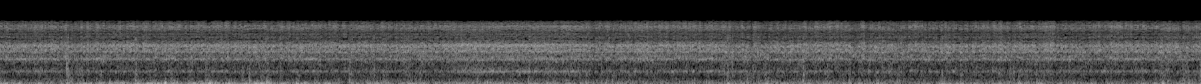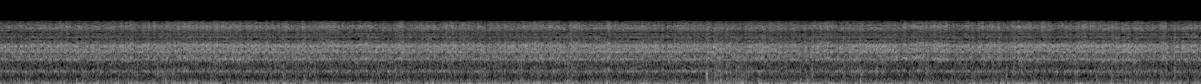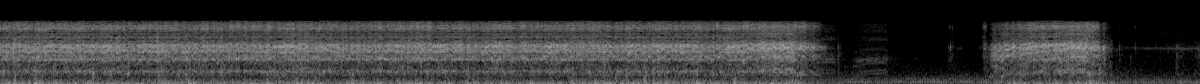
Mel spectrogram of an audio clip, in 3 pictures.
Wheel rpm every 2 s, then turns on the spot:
160, 160, 160, 160, 160, 170, 160, 160, 160, 160, 160, 160, 160, 160, 160, 160, 30, 70.
32-36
